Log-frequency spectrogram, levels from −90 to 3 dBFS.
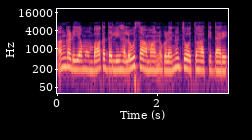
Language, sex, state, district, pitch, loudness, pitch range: Kannada, female, Karnataka, Bidar, 195 Hz, -14 LUFS, 190-220 Hz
